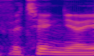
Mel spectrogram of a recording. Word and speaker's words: Vitinha: But yeah, and also, is it Vitinha? Is that how you pronounce it, Dave? Vitinha, yeah? – Yeah, that's correct.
